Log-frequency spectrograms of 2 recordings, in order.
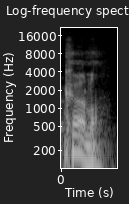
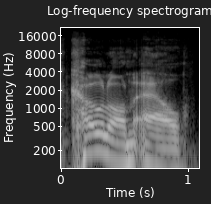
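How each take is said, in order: First: It is said as two syllables, kernel. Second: It is said as three syllables, colon-L. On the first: The speaker calls it right. "No, it's uh" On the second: The speaker calls it wrong. "You've been saying"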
